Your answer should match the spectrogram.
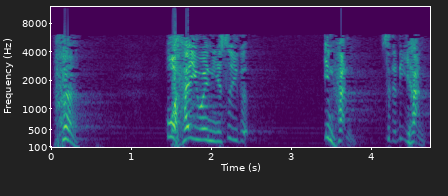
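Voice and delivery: exasperated teacher's loud scolding; scolding master. Acted. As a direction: berate a hopeless disciple. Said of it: "这样呵斥我了".

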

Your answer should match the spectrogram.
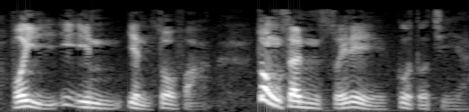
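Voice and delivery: slow, measured chant-like reading of the verse 众生随类各得解; slow sutra recitation. Acted. Monk reciting a sutra line to the assembly, slow chanting. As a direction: intone each syllable evenly and slowly.

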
